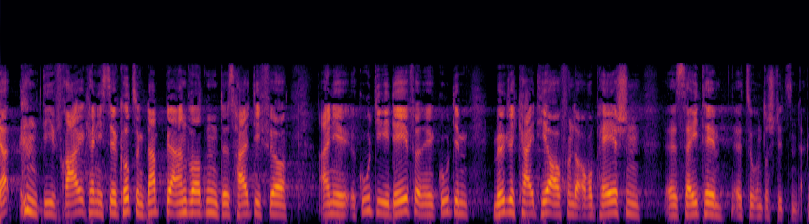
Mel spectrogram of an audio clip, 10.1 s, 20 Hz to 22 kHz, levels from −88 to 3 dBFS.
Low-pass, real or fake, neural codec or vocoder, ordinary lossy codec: none; real; none; none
